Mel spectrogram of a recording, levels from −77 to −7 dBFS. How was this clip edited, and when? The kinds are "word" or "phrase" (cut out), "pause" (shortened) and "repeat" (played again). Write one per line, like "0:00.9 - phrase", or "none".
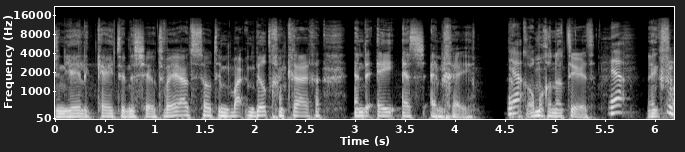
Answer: none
